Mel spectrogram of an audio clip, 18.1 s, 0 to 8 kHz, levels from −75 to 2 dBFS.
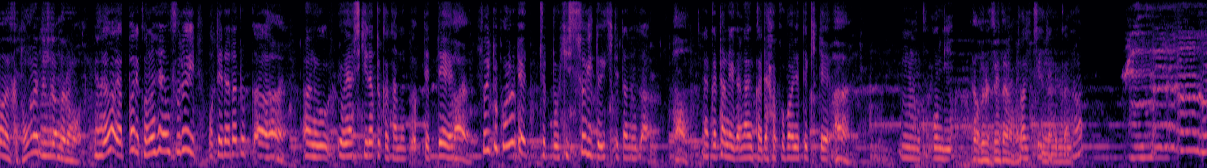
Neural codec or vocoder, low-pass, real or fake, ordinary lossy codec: codec, 16 kHz, 4 kbps, FreqCodec, smaller model; none; fake; none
